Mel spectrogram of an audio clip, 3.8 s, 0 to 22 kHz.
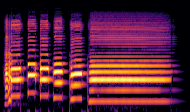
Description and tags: Harmonica Glassando Rift Key Of C 02
This is a recording from my practice session. It's a fast glassando followed by a little noodling. Played on an M. Hohner Special 20.
Glassando, Rift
